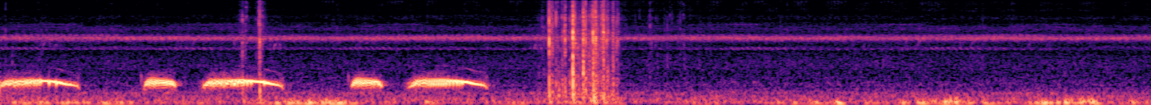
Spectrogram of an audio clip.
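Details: Decoy spotted dove used for trapping, singing in the 'Đồng Son' style: five mellow coos alternating short and long, followed by a sharp rattling knock and then near silence.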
